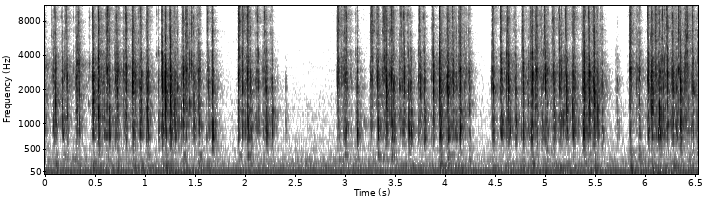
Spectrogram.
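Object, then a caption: Mechanical keyboard with plastic keycaps. Both hands type with their fingertips on a mechanical keyboard with plastic keycaps and blue switches. Rapid runs of bright, crisp clicks come in bursts, broken by short pauses near two, two and a half, four and a half, and five and a half seconds. Each keystroke dies away almost instantly, with hardly any low end.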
